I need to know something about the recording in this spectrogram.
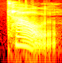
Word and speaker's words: towel: So actually there are two kinds of pronunciation for this particular word, the British and the American, but you can pronounce it either way, whether you want to do it the British way or the American way, but in fact it should be towel. Just lower your voice towards the end.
